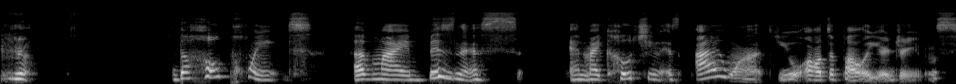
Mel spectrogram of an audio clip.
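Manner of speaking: moved, heartfelt, emotional, slow delivery. Telling listeners the whole point of the coaching business, emotional. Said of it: "I got really emotional".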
